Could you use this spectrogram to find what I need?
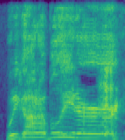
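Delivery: high, loud movie-line yell; mock bleeder shout. Podcast host quoting the fireman who yells at the crew, hammed-up high shout. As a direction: bellow it like the fireman on the scene.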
